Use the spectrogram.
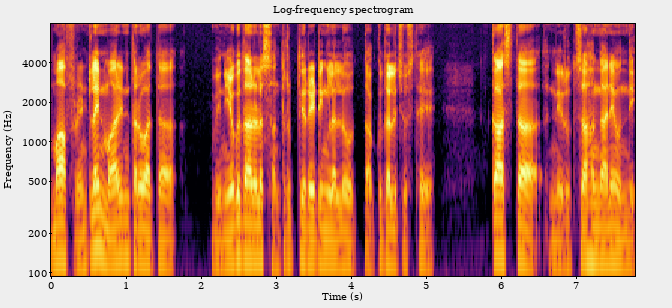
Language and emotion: Telugu, sad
